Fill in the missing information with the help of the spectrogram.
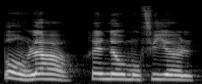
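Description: A woman's voice: a little high, moderate pace, lightly acted. A woman reading the part of a proud, ill-tempered medieval knight who speaks in curt commands. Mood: commanding.

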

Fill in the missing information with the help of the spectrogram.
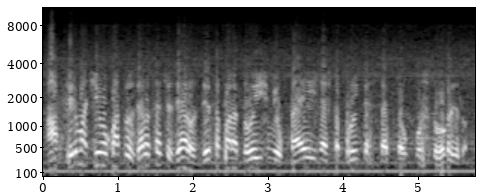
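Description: A man's voice: a little high, brisk. A man giving procedural instructions as an air traffic controller, police-radio style, over a two-way radio. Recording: noisy aviation radio channel with hum.

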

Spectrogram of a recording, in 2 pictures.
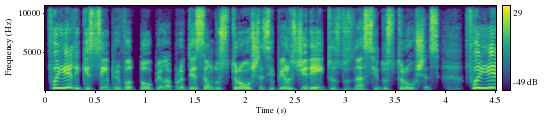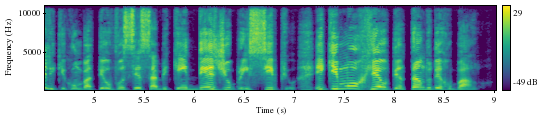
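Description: Brief: Brazilian man doing an earnest teen witch girl for an audiobook, pleading, voice swooping lively and raised. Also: a little high, normal speed, dry recording, studio quality, pitched above the performer's own voice. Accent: Brazilian Portuguese. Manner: pleading, explaining patiently. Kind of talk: audiobook character voice.

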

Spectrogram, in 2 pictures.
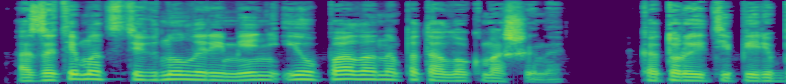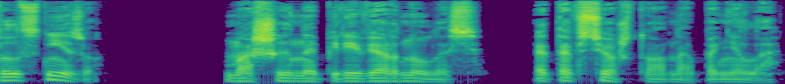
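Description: A man's voice: fairly low pitch, no echo, clean studio sound. A man reading a story aloud in dramatic scripted narration.

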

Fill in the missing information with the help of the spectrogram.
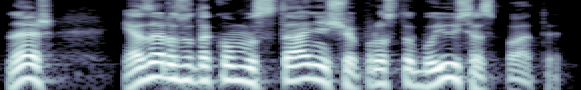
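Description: A man's voice: a little high, lively intonation, fast talker, dry recording, voice pushed up. A man reading an audiobook voices a boozy, fretful male friend who drawls and muses. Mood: uneasy.

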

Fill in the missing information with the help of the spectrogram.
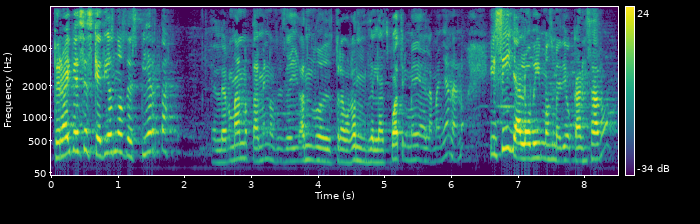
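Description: An older woman with a Mexican accent preaching a folksy, conversational sermon, calling her listeners "brothers" and swinging between loud and hushed. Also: medium pitch, animated, normal speed, echoey room. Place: church hall.

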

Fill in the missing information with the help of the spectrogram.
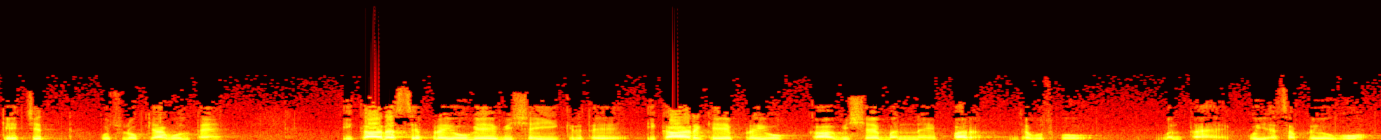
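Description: On a dull, lo-fi lecture recording, a man with a low, creaky voice speaks at a normal speed in a steady tone. He reads Sanskrit lines from a philosophy text, explains each one in Hindi, and dictates punctuation. He also puts questions to the class and answers them himself.

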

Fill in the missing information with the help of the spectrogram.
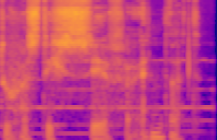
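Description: An actor playing an aging, world-weary Odysseus, a wounded and ironic lover, theatrically in a radio play. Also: male voice, very deep voice, sing-song, takes it slowly, music in the background, exaggerated voice. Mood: wistful. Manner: theatrical, swinging from sardonic to brooding.

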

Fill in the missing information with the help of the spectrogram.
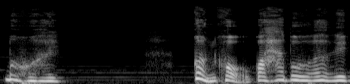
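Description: A man voicing a young wife in a ghost story, crying and pleading in a high, breaking voice. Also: takes it slowly, warm tone, husky, faint music behind. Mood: sobbing. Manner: high, tearful, breaking pleas.

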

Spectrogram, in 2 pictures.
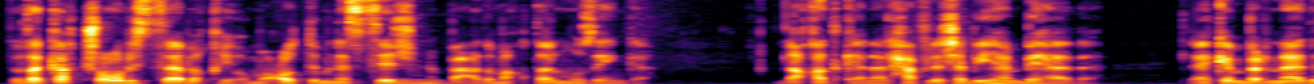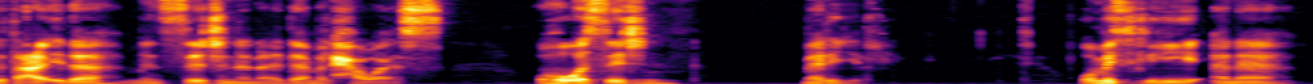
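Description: A man narrating a first-person novel in an expressive storytelling manner, with wry asides. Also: sits low. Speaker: audiobook narrator.

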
